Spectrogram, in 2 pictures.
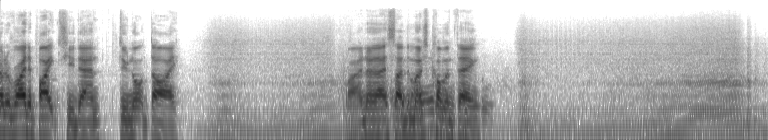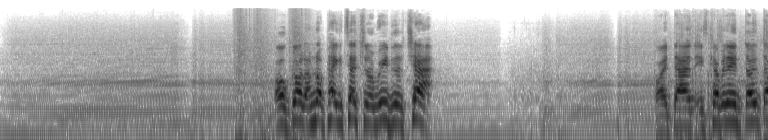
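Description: A motorbike engine drones and revs.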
